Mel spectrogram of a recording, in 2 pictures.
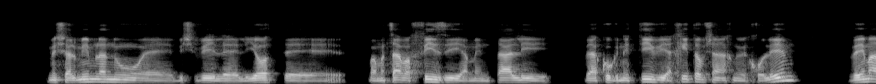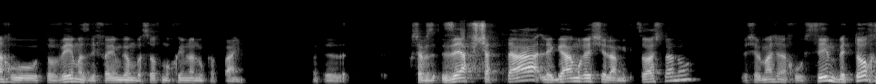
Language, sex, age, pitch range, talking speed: Hebrew, male, 30-49, 90-110 Hz, 135 wpm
